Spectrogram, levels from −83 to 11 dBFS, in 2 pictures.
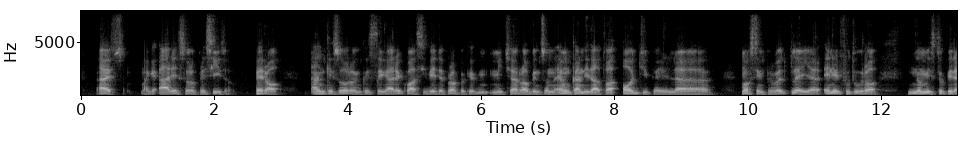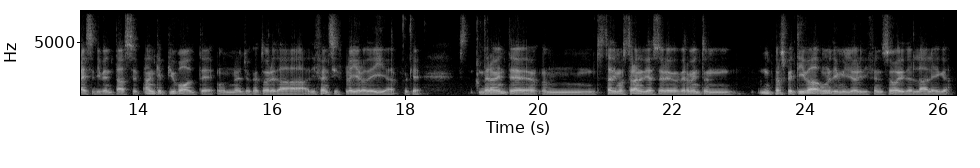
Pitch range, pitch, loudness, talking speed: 90-100 Hz, 90 Hz, -23 LUFS, 150 wpm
